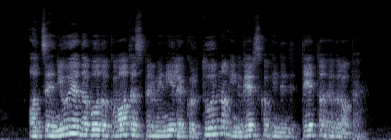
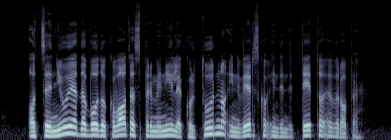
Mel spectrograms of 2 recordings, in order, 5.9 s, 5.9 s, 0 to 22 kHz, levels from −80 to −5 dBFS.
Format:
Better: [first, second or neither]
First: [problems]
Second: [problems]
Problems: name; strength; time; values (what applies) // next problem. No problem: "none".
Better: second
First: room echo; dies away in 0.2 s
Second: none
